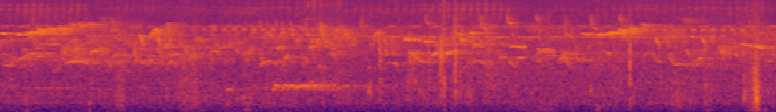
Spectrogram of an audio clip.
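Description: Several small birds chirping and singing over a steady outdoor hiss, with a brief low thump near the end.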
